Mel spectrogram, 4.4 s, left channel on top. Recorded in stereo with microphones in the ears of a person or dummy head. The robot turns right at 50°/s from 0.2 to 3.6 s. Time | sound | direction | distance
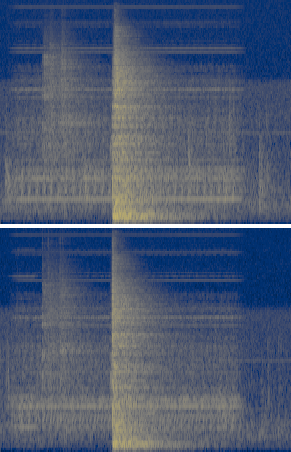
0.6 | a rattle | 45° right (ahead or behind) | 6.5 m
